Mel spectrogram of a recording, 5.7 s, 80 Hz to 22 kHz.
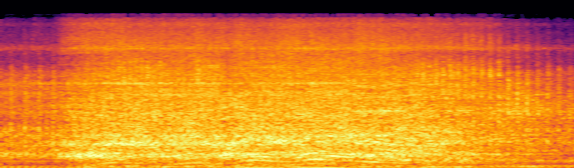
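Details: Moskvich UZAM 412 engine at idle: a fast, hard tapping stays constant over the running engine; engine knock from inside the engine.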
